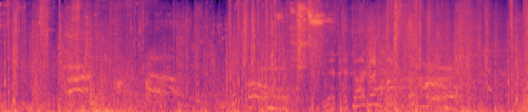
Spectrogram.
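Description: Rapid gunfire crackles and booms.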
